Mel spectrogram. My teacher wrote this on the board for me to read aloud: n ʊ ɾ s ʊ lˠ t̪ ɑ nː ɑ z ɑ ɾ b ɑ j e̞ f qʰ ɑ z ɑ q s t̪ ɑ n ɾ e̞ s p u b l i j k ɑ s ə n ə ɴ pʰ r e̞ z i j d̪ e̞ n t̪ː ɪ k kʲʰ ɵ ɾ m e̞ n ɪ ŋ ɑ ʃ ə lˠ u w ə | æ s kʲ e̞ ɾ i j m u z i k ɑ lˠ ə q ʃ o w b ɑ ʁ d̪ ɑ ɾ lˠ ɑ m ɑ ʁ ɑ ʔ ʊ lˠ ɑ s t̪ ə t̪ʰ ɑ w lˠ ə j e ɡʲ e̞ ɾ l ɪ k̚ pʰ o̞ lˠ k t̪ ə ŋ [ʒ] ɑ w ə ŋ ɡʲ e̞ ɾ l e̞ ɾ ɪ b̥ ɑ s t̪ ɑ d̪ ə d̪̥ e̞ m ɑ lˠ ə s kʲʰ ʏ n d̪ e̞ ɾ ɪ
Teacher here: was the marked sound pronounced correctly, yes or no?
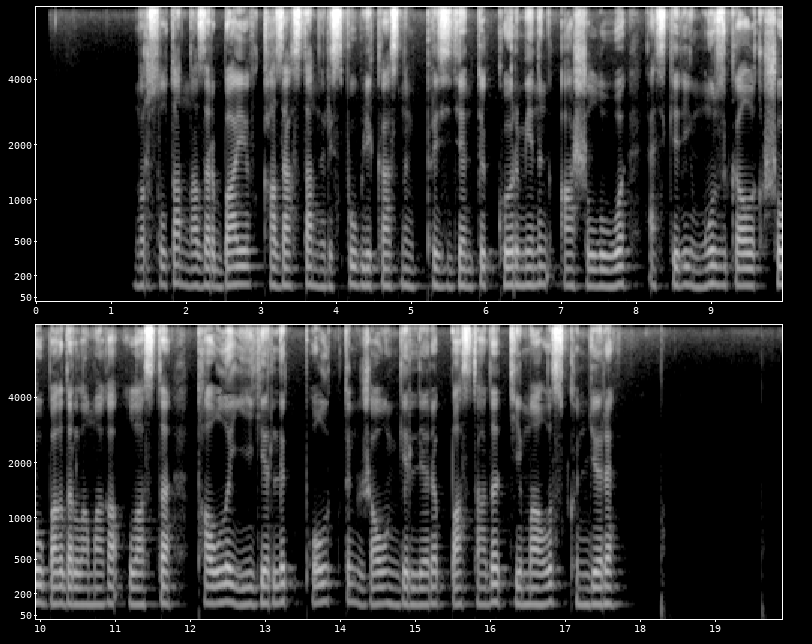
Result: yes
